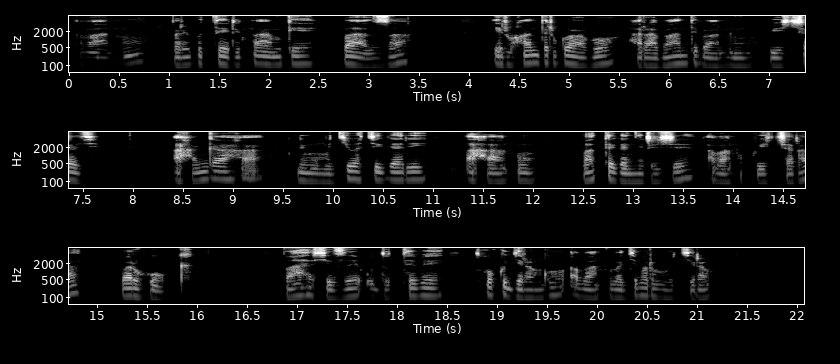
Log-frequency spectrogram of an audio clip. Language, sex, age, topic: Kinyarwanda, male, 25-35, government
